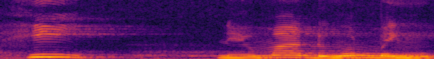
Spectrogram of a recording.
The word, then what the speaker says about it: 日: Ngày thì chúng ta sẽ đọc là hi.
